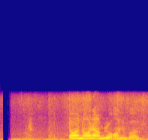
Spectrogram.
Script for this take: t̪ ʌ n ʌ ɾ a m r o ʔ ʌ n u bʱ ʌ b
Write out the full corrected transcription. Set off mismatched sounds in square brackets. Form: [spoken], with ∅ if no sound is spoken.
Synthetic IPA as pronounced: t̪ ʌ n ʌ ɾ a m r o ʔ ʌ n u bʱ ʌ b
